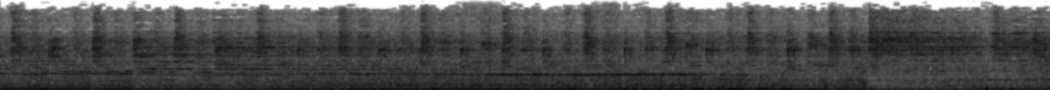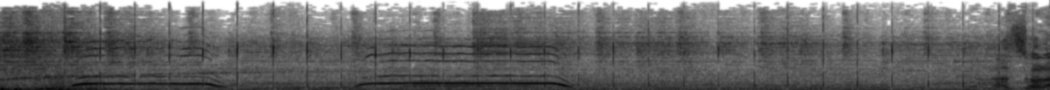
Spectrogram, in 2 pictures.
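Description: Loud arena sound: music over the public-address system mixed with crowd noise. About eight and ten seconds in come two long held horn-like tones, each dropping in pitch as it ends, after which everything gets quieter.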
